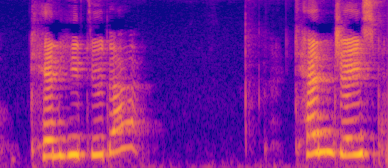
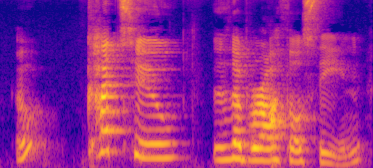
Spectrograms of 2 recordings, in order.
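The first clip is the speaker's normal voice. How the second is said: ordinary delivery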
